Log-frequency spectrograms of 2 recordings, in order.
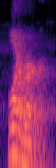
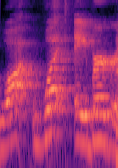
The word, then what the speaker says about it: Whataburger: Yeah, it's called What a Burger. That's they even say it in their commercials. That's what it's spelled. That's not what it's called. No, but they even say it in their commercials. Yeah. What a burger! Yep. But every Texan says Whataburger.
